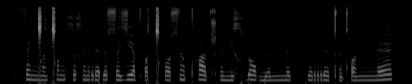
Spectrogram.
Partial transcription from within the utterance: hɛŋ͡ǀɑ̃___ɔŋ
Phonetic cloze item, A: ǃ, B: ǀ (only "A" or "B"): B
